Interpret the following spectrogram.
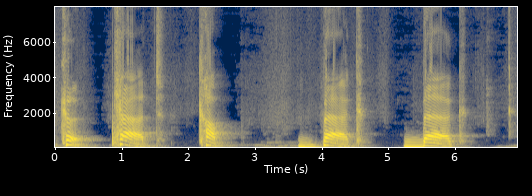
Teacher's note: English में 3 sounds को aspirated sounds कहा जाता है। उनमें आप थोड़ी सी पफ डालते हैं, एक्स्ट्रा जोर देके पढ़ते हैं।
